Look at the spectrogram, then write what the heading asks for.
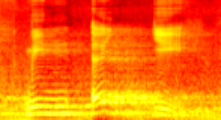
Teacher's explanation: Min ayyi huruf ya tasydid, ya, ditekan membacanya namun tetap lembut, ya, tidak tersentak.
